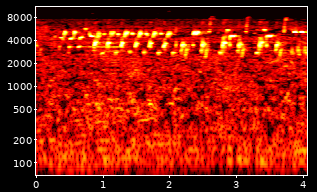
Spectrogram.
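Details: A goldfinch hybrid credited with mastering the Belghith, Jnan El Hsira and Si El Fahm song styles delivers a dense stream of bright, high twittering notes, evenly spaced, with a faint low droning background.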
